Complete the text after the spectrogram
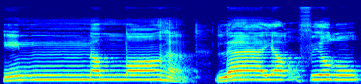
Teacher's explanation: ان اللہ لا یغفر، لام کے سالف مدہ ایک دام کھینچیں گے، یا کو غین کے سامنے لائیں گے، غین کو موٹا ادا کریں گے، غا کو موٹا ادا کریں گے۔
